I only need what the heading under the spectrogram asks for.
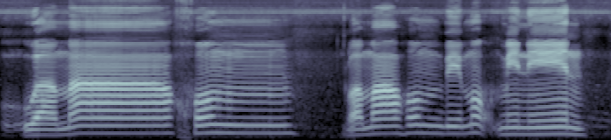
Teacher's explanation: Bacaan dapat dikatakan sebagai bacaan ikhfa safawi jika mim mati bertemu dengan huruf ba. Cara membaca dengung.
